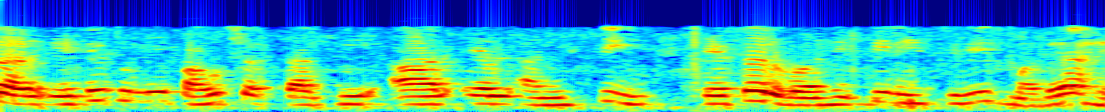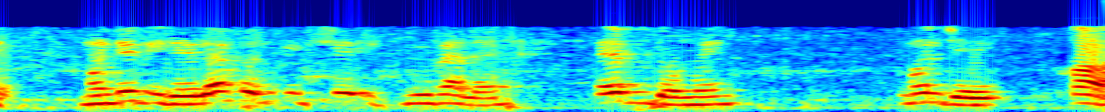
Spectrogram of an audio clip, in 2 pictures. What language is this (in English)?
Marathi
